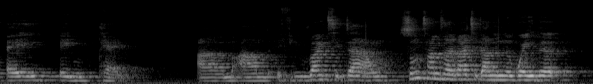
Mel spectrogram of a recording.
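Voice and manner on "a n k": "A, N, K" spoken syllable by syllable with pauses; sounding out words. Shown as a demonstration. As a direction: break "A, N, K" into separate beats. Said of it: "break her name down for people".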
